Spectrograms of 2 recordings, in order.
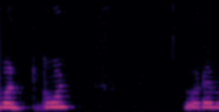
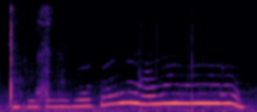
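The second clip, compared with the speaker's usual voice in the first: high, slow put-on pet voice; voicing the bird; 13 semitones higher, 8 dB louder, slower than usual. Owner voicing her bird, high and slow. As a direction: speak for the bird in a drawn-out high voice.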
